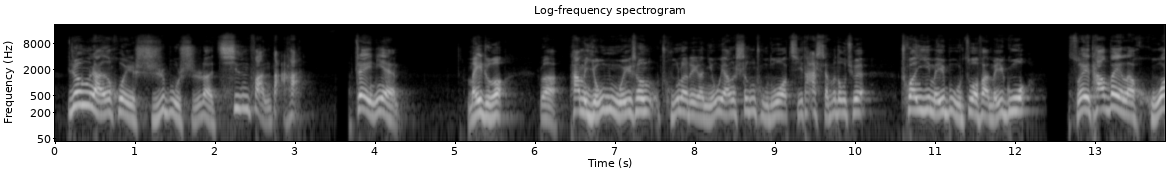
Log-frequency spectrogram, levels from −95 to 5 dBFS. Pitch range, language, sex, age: 155-230 Hz, Chinese, male, 30-49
